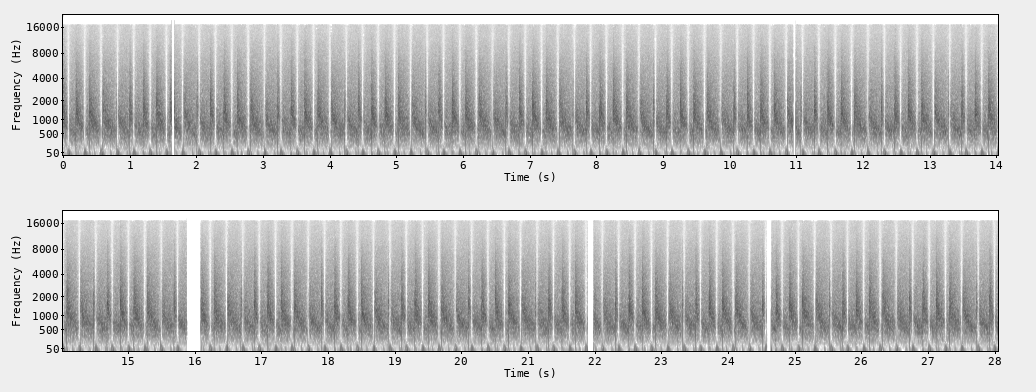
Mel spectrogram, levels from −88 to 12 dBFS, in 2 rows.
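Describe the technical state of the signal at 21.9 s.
At 21.9 s the signal drops out completely from 21.89 to 21.99 s, a hole of about 0.1 s, most likely a Bluetooth dropout: packets failed to reach the headphones in time and were discarded, which fits a handful of lost packets. Unlike a stall or buffer underrun, where playback pauses and then continues from the same point, the sound here comes back further along, so the missing stretch is skipped rather than delayed.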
